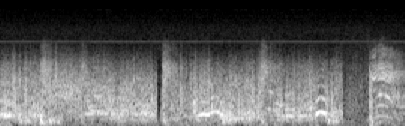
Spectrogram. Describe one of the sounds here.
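A large crowd of men shouts and clamours in an echoing hall.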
